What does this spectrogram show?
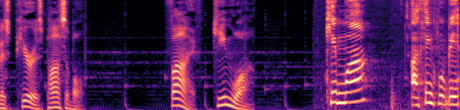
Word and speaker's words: quinoa: become familiar with it's spelled quoa but it's pronounced quinoa the Aztecs love their quinoa Aussies are starting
